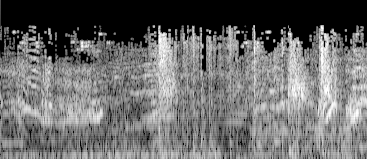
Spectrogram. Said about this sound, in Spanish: Este último agarra un pecho a Ofelia, esta cree que ha sido Freddy y le da una fuerte bofetada.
